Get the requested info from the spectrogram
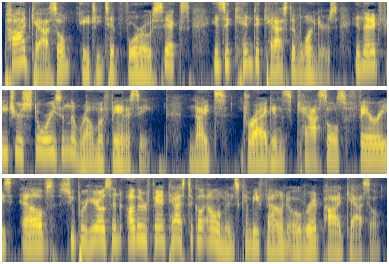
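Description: A man's voice: sits high, very animated, normal speed, no room sound. Man hosting a podcast, dry close sound. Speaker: podcast host. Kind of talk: scripted podcast monologue.

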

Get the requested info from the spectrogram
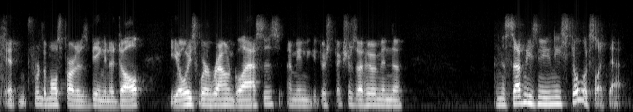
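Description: A man's voice: fairly high pitch, a bit bright, dull audio. A man talking casually as a guest musician, rambling with frequent restarts and fillers. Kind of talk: casual interview chat.

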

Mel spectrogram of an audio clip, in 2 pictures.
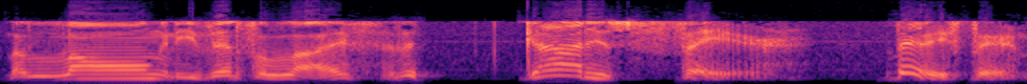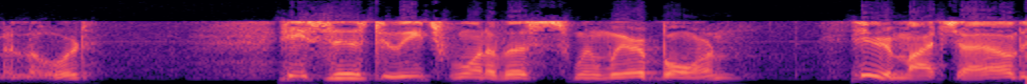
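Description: A man playing an anguished, rueful adventurer in old-time radio drama style, hesitant and dramatic, over a thin phone-like recording. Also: on the low side. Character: Giacomo Casanova, anguished adventurer telling a lord his life.

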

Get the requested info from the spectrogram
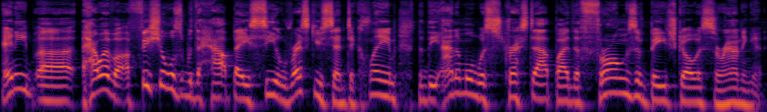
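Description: A man's voice: fairly high pitch, expressive, moderate pace, hardly any pauses, fairly bright tone. A man hosting a podcast, reading a news article aloud with wry, sarcastic asides and frequent self-corrections. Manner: wry, sarcastic running commentary. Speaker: podcast host.

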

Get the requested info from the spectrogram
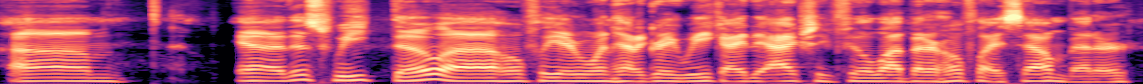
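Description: A man's voice: mid-range voice, fairly even intonation, quick pace, clear, resonant tone, no echo. A man co-hosting a podcast in casual chat, talking in a hesitant way with many filler sounds. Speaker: podcast co-host.

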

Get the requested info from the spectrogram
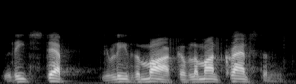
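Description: A man plays a coolly gloating killer from a 1940s radio play. He speaks in a medium-pitched voice, suave, mannered and condescending. The recording is thin and tinny. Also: moderate pace, close to an everyday voice. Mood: triumphant. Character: cultured, smug male murderer, coolly gloating mastermind. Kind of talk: 1940s radio drama acting.

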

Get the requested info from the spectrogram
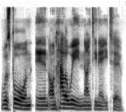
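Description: A man's voice: mid-range voice, steady tone, fairly quick, a little mellow, no room sound, clean studio sound. A man hosting a casual, jokey sports chat and quiz, often laughing through his sentences. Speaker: podcast host and quizmaster.

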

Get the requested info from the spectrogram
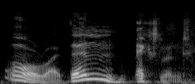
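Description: An actor playing a reserved, fussy biology schoolmaster with a British accent, dry and stiff, in a radio drama. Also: male voice, medium pitch, huge pitch swings, slow pace, gravelly, dark tone, slightly rough, full character voice.

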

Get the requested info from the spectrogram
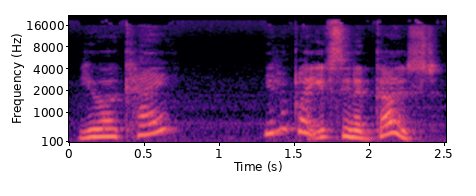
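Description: A woman voicing an excitable, teasing male police detective with a brash, matey manner, in an audiobook story. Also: high voice, moderate pace, breathy edge, voice pushed up, full character voice. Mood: concerned.

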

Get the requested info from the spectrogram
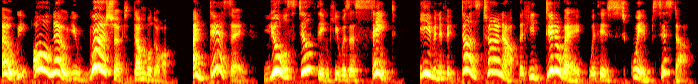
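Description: A woman's voice: high voice, huge pitch swings, measured pace, a little mellow, voice pushed up, full character voice. A woman voicing a haughty, spiteful, tipsy old witch aunt in a storybook, cackling and screechy, with an emphatic gossipy manner. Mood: gleeful, gossipy.

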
